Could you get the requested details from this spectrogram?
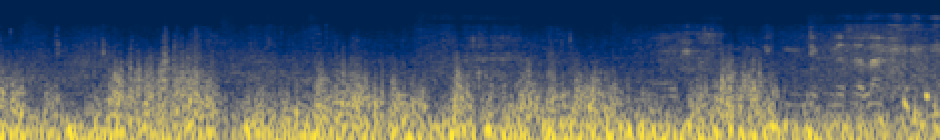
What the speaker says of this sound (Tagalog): Kahit na malamig po dito, mahangin, nandito pa rin kami sa Alton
